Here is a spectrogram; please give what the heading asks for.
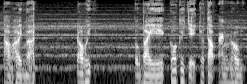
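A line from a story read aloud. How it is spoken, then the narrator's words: Weak voice. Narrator (Vietnamese): Bà chính nói với giọng yếu ớt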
